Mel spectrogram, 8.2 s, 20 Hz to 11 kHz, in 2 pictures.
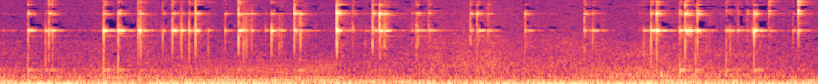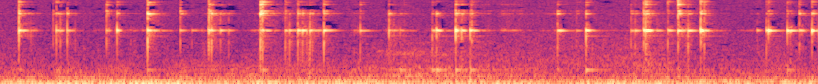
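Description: Long acrylic nails tap a clear, faceted, hand-sized cut-glass jar that is hollow and appears empty. Rapid, irregular bright clinks ring with a thin glassy tone around 3.5 kHz, each dying away almost instantly. The sound is quiet and high, with little low end.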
